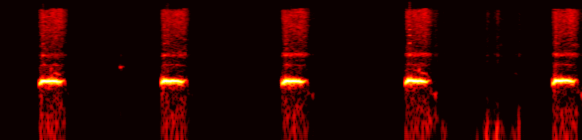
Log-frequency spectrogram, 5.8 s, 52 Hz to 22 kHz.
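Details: Snipe call played as a hunting lure: five short hollow hoots at a steady pace of about one every 1.2 seconds, pure in tone and set against silence.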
